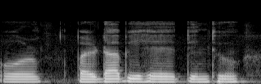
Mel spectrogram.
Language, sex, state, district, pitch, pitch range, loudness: Hindi, male, Arunachal Pradesh, Papum Pare, 125 Hz, 120-130 Hz, -15 LUFS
